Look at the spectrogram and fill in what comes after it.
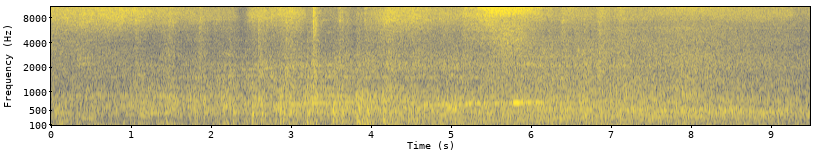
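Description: SEPTA Regional Rail Silverliner IV electric train pulling into the station and rolling past the platform: a steady rumble of wheels on rail, with a brief faint high wheel squeal a little past halfway.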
